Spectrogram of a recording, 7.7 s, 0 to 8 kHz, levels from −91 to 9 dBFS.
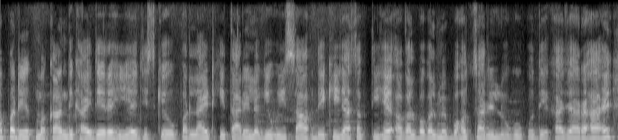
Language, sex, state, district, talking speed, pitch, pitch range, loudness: Hindi, male, West Bengal, Dakshin Dinajpur, 240 wpm, 180 Hz, 180-185 Hz, -18 LUFS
